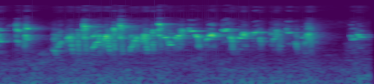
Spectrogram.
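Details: Sooty-headed bulbul in agitated fighting mode, pouring out a dense, bubbly stream of chattering whistled notes that rise and fall quickly, nearly continuous for over three seconds with a short gap near the end.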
